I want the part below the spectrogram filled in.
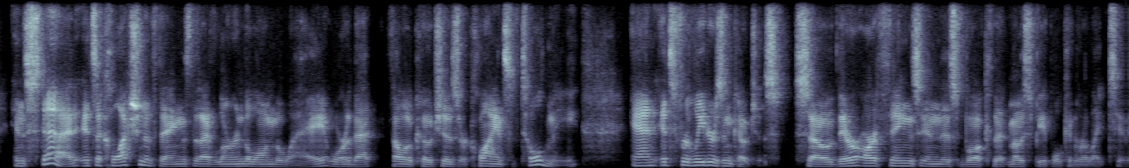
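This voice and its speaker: Here is a man with a normal speaking voice and an American accent. His pitch is fairly low, and his intonation is lively. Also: moderate pace, quiet background. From US Midwest, Chicago area. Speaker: leadership coach and author. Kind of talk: podcast interview.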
